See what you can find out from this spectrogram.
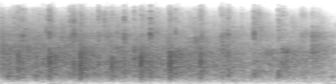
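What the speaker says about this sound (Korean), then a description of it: "자, 여러분 박수 보내주세요." Steady applause from a church congregation at a Sunday service, dense and sustained clapping at an even loudness throughout, fading slightly at the end.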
